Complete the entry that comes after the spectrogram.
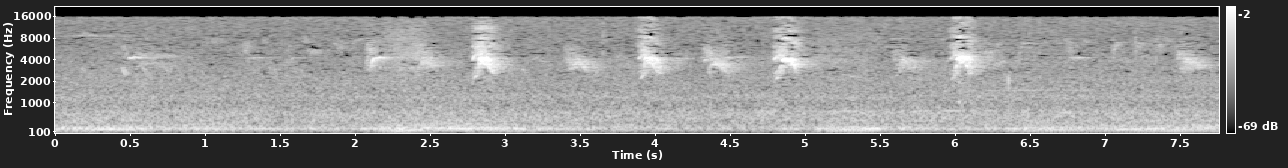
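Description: Small birds chirping at dawn: short high chirps, sparse at first, then sharper calls roughly once a second from about 3 s in, over a faint steady low hum.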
